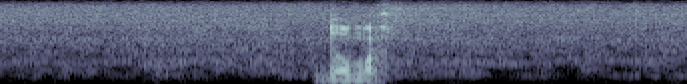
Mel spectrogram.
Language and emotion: Russian, neutral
